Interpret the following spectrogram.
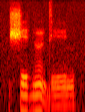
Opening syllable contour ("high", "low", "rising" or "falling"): high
